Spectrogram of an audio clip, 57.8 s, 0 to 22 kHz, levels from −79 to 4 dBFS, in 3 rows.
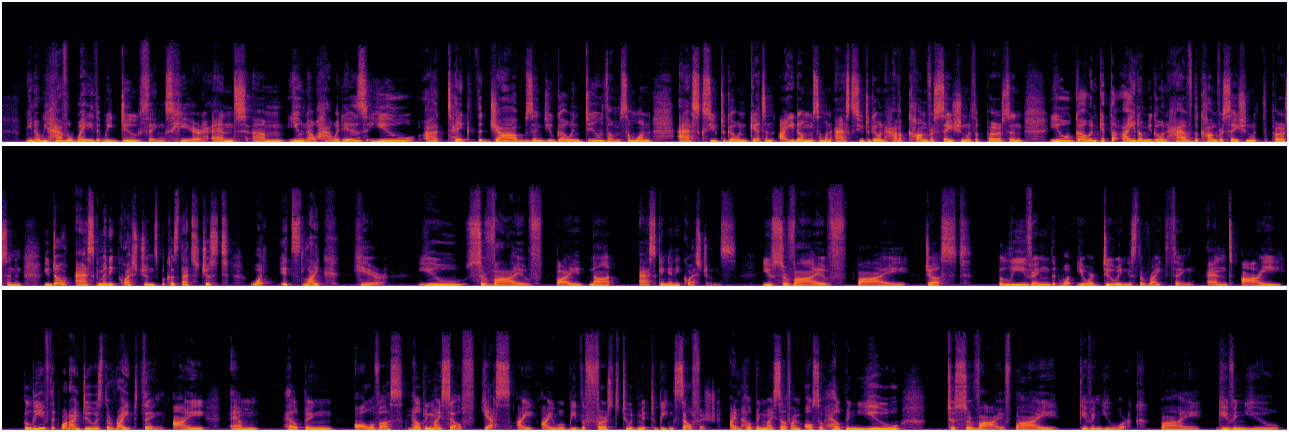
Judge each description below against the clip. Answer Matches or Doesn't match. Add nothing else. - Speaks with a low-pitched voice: Matches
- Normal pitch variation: Doesn't match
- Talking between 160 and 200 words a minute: Doesn't match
